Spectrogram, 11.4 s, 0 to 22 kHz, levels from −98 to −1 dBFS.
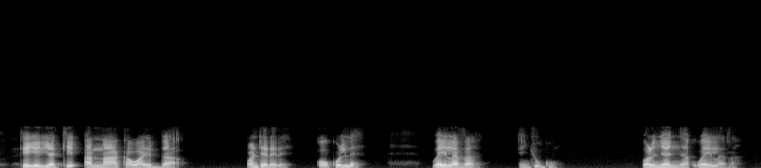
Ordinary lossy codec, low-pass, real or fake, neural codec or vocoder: none; 5.4 kHz; real; none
